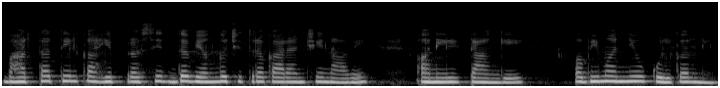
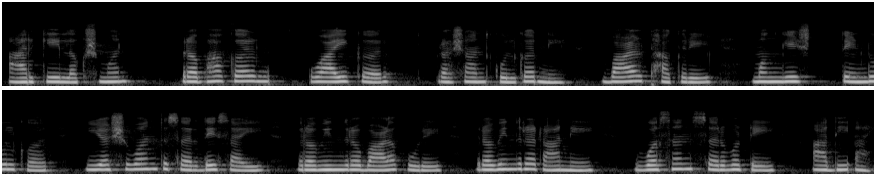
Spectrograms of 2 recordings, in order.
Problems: constant background noise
